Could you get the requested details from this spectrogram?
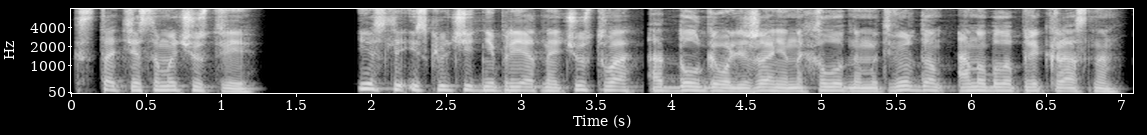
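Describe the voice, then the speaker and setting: A man narrating a first-person audiobook in a steady, even storytelling voice. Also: mid-range voice, brisk.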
